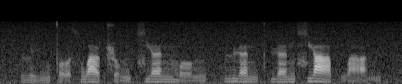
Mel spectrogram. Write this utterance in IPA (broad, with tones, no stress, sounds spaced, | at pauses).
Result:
l i˨˦ ŋ t̪ ɤ̰˨˩ s w ä˦ ʈ͡ʂ ʊ˨˦ ŋ t͡ɕ j ɛ˦ n m ɤ˨˦ ŋ | l ɥ ɛ˥˨ n pʰ ɥ ɛ˦ n ɕ j ä˥˨ p w a̰˨˩ n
